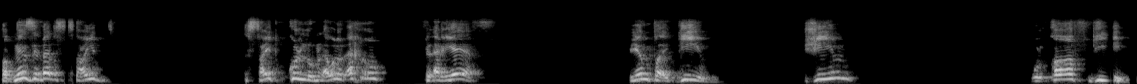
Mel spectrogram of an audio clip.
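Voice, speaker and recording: A man's voice: sits high, animated, fairly quick, pauses often, darkish tone. A man with an Egyptian accent casually explaining regional dialects, asking rhetorical questions and imitating local pronunciations. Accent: Egyptian Arabic. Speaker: speaker on Arabic dialects and folk heritage.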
